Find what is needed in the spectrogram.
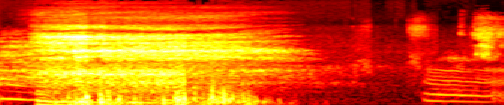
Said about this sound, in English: big deep breath in, exhale out of the mouth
